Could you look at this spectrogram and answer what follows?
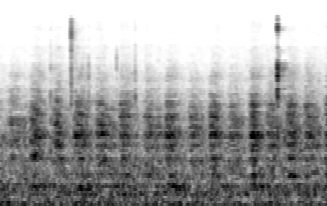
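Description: A pet dog named Monty pants steadily and rhythmically close by, the quick breaths repeating evenly throughout against a quiet indoor background with no talking.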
